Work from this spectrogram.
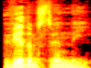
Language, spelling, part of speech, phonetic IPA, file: Russian, ведомственный, adjective, [ˈvʲedəmstvʲɪn(ː)ɨj], Ru-ведомственный.ogg
- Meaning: 1. departmental, bureaucratic, institutional 2. narrow, bureaucratic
